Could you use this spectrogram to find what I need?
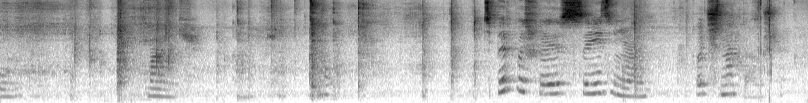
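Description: Plastic toy pieces clack and rattle on a hard tabletop.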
